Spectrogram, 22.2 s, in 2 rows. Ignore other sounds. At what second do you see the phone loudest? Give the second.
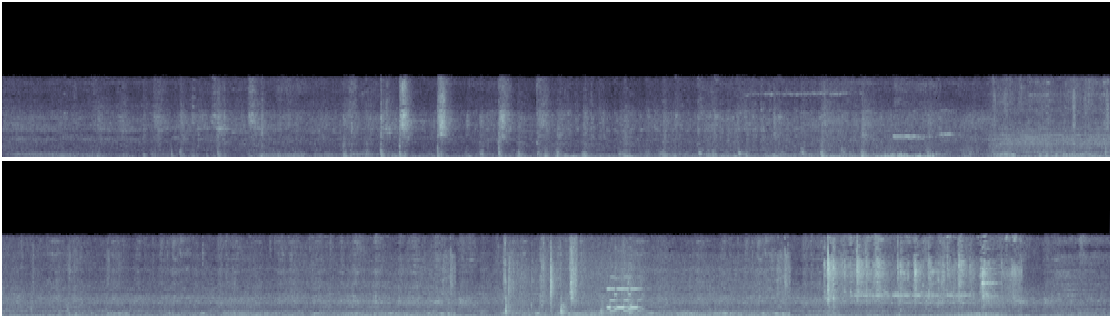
17 s.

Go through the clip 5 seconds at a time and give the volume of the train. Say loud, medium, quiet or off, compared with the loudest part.
medium, loud, loud, loud, loud.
